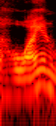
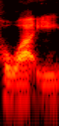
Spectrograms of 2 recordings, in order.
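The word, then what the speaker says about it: Hawaiʻi: hawaiian words it's not hawaii it's hawaii um that in in certain cases where there's the w a i that is pronounced with the with the v sound for the w so it's hawaii is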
